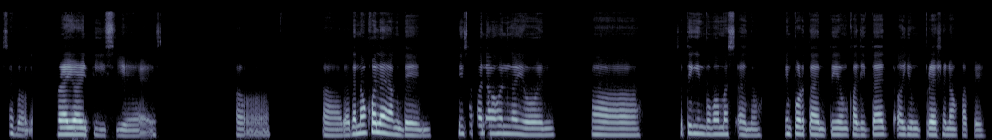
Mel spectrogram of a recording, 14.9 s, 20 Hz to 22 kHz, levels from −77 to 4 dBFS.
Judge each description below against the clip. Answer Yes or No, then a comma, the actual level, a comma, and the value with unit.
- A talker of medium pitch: Yes, medium, 180 Hz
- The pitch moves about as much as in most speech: No, narrow, 2.3 semitones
